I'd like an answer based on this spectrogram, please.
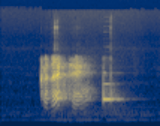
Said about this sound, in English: Okay, and you heard it say connecting and a beep. And that's what it does when it comes back in range or when you turn the unit on from being off.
